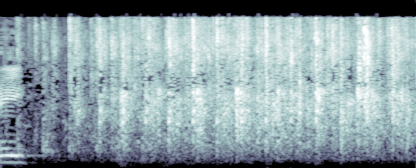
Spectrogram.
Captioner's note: applause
